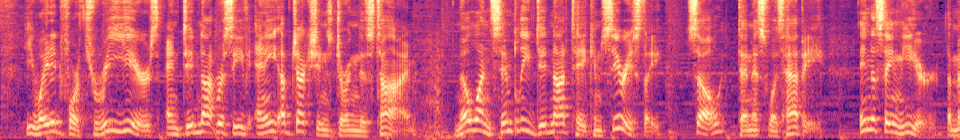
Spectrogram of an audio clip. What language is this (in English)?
English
